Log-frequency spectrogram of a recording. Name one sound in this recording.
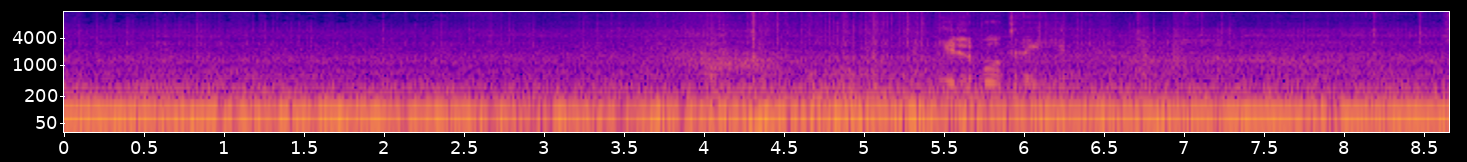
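Tyres roll on smooth pavement.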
